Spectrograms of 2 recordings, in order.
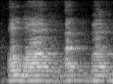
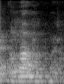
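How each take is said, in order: First: Slow Allah Akbar, long 'laaa'; slightly drawn out. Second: Quick, short Allah Akbar with no held vowel; hurried. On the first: Shown as a demonstration. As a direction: recite Allah Akbar unhurried, like the imam. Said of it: "تھوڑی لمبی کر کے پڑھتا ہے". (امام کی طرح ذرا لمبا کر کے) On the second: Retold or imitated. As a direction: rattle off Allah Akbar like a latecomer in a rush. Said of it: "جلدی میں آ کر". (جلدی جلدی، مختصر)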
